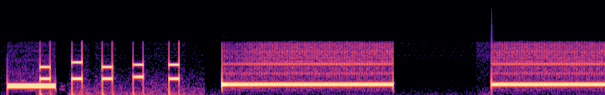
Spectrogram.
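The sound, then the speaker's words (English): A brief dial tone gives way to four quick keypad tones as a woman's phone number is dialed, then long steady ringback tones sound twice with a pause between, clear over a telephone line. “Well, I'm going to dial her phone number right now and see if we can figure out why she's not calling you back, okay?”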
